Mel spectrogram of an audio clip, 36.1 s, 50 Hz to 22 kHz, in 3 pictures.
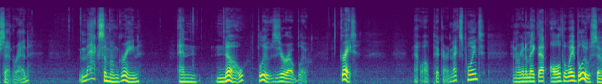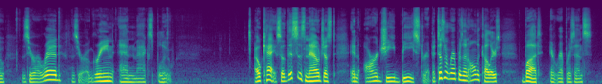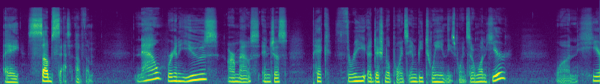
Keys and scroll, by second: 0.1 Tab, 1.0 2, 1.3 5, 2.1 Tab, 3.5 Tab, 3.8 0, 4.4 Return, 11.6 super+a, 12.3 super+0, 12.5 Tab, 13.1-14.8 typing, 13.3 Tab, 15.3 Return.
